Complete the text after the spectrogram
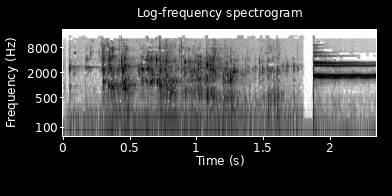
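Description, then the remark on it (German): Local wine splashes and gurgles as it's poured for a second or so, then glasses clink once in a toast to the winner, bright, the ring sustaining to the end. No one speaks. “Auf den Sieger angestoßen wird natürlich mit einem Gläschen heimischem Wein.”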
